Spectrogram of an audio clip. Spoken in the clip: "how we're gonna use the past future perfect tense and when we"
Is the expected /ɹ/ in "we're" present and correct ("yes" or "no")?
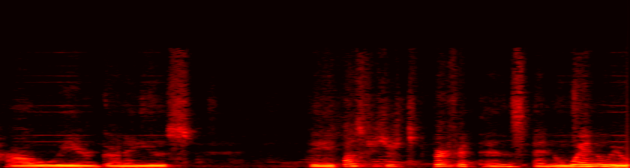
yes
